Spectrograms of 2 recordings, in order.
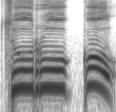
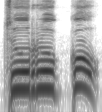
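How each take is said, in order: The two takes are said the same way.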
